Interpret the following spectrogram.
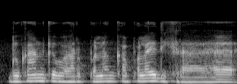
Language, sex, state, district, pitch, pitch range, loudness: Hindi, male, Jharkhand, Garhwa, 135 Hz, 115-140 Hz, -17 LUFS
